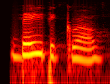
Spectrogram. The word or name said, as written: Babygro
